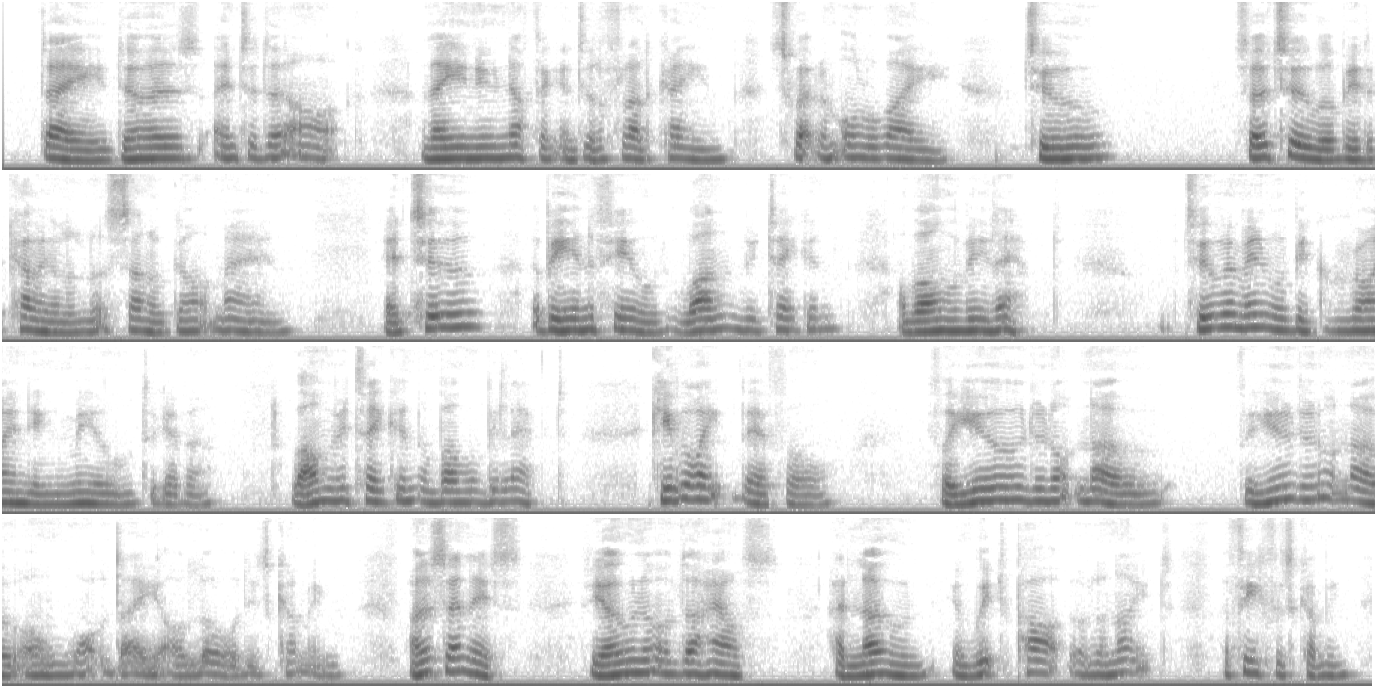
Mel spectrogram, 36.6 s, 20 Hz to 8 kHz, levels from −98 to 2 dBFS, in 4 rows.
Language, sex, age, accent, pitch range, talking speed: English, male, 60-79, British, 145-170 Hz, 165 wpm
